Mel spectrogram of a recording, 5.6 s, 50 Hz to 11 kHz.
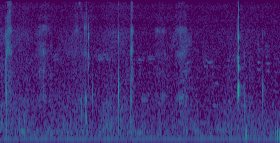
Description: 5 days old, and baby has the hiccups!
